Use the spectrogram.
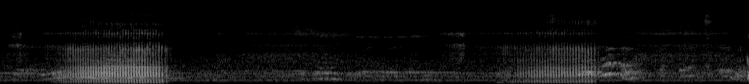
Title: Let snoring dog sleep....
